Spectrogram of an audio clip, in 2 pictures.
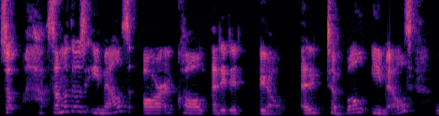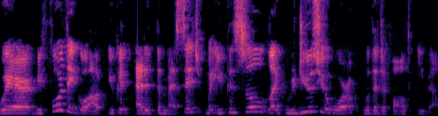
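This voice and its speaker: A woman with a non-native accent speaks at a fairly high pitch with lively intonation. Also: moderate pace. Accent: noticeable non-native. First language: not English. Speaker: software founder and florist. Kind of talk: webinar presentation. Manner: casual, conversational with fillers.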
